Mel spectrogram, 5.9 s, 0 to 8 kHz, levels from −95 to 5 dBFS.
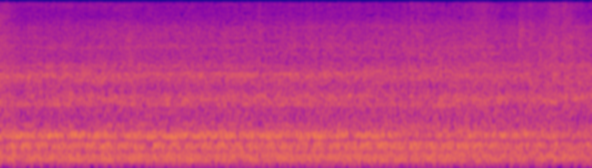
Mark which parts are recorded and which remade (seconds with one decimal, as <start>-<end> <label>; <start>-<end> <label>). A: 0.0-1.5 remade; 1.5-5.0 recorded; 5.0-5.9 remade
